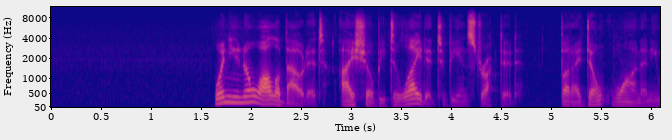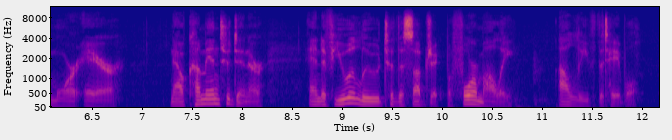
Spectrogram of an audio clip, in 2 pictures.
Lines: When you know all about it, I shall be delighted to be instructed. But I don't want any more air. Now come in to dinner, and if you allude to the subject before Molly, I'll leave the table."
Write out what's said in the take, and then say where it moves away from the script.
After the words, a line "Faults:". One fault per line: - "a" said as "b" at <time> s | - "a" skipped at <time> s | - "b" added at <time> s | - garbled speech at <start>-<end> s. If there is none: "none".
When you know all about it, I shall be delighted to be instructed. But I don't want any more air. Now come in to dinner, and if you allude to the subject before Molly, I'll leave the table."
Faults:
none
